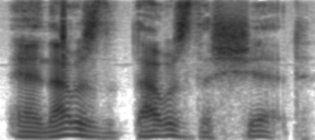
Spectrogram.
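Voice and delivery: ordinary talk, nothing marked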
